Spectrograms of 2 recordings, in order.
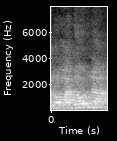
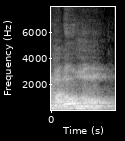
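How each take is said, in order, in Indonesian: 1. Kata itu diakhiri dengan vokal a. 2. Kata itu diakhiri dengan vokal o. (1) "jangan Ramadona" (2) "apalagi Ramadono. Salah"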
